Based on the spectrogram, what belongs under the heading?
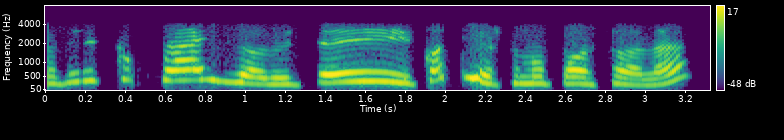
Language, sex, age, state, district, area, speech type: Nepali, female, 30-45, West Bengal, Jalpaiguri, urban, conversation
